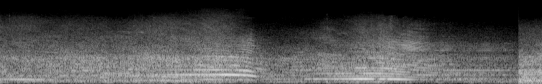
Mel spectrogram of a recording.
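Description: Mazda RX-7's rotary engine revving hard at speed on a race track: the pitch climbs, dips sharply about two and a half seconds in, climbs again, then slowly falls away. The sound changes abruptly just before the end.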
